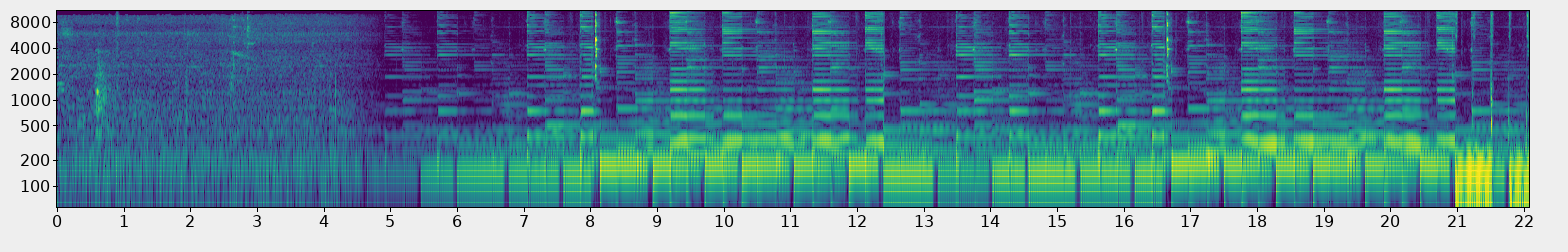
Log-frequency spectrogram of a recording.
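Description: A steady low hum with background noise for about five seconds, then background music of plucked acoustic guitar, with heavier bass notes coming in near the end.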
